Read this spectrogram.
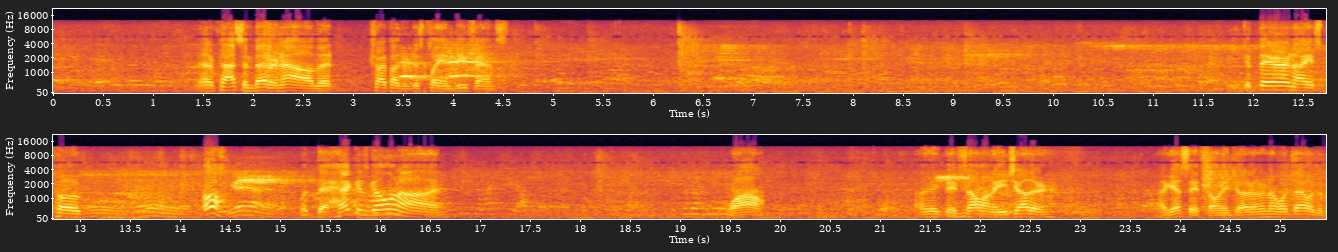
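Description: Roller skate wheels roll across a hard rink floor in a large echoing hall.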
